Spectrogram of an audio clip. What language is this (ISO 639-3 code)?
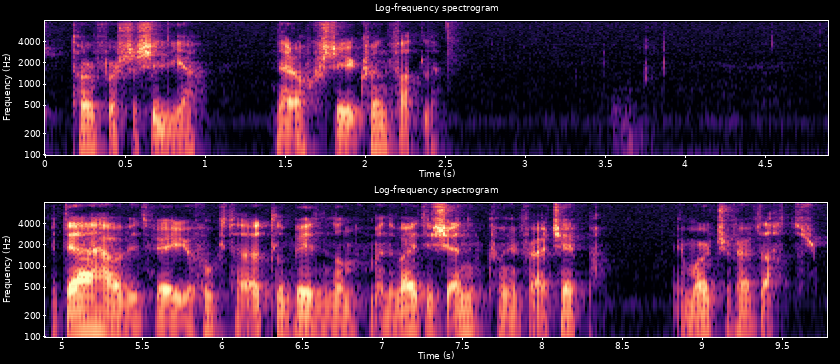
fao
